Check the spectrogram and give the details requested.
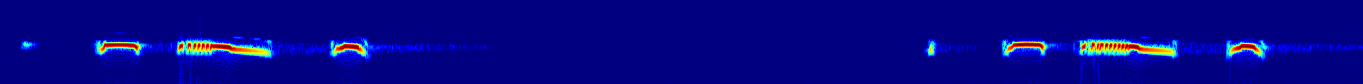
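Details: Spotted dove cooing to lure or provoke: two three-part phrases about four and a half seconds apart, short coo, longer downward-sliding coo and short final coo, in quiet surroundings.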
